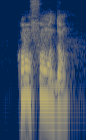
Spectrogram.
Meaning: inflection of confondre: 1. first-person plural present indicative 2. first-person plural imperative
- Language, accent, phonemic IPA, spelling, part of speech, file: French, Canada, /kɔ̃.fɔ̃.dɔ̃/, confondons, verb, LL-Q150 (fra)-confondons.wav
